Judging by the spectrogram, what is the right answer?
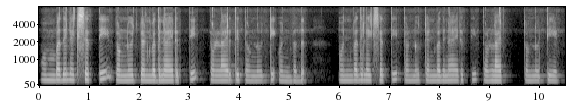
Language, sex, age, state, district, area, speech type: Malayalam, female, 18-30, Kerala, Thiruvananthapuram, rural, spontaneous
